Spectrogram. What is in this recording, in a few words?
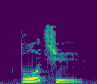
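"夺取", Mandarin Chinese; hsk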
